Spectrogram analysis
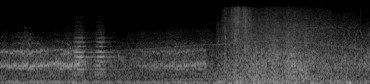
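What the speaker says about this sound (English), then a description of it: "This car's actually drifting out, which is what I want." A car in a video game drifts sideways with a steady engine drone and a rising tyre squeal, turning into a loud, broad skidding hiss in the second half.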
